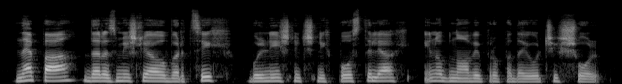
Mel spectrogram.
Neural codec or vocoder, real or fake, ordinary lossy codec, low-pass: none; real; none; 14.4 kHz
